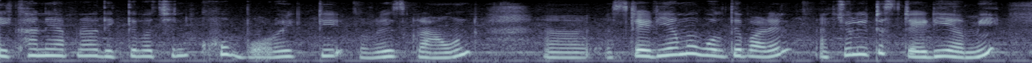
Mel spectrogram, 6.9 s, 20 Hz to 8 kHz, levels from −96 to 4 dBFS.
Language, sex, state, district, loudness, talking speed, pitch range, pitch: Bengali, female, West Bengal, Kolkata, -25 LUFS, 175 wpm, 225-280 Hz, 255 Hz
